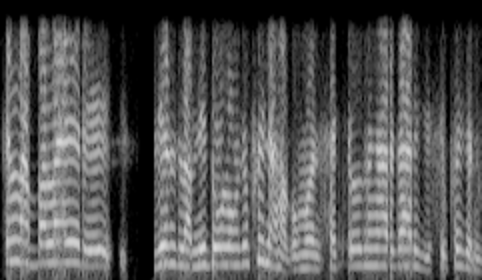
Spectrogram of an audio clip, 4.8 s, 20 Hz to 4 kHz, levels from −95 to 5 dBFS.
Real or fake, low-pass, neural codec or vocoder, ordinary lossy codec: real; 3.6 kHz; none; none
